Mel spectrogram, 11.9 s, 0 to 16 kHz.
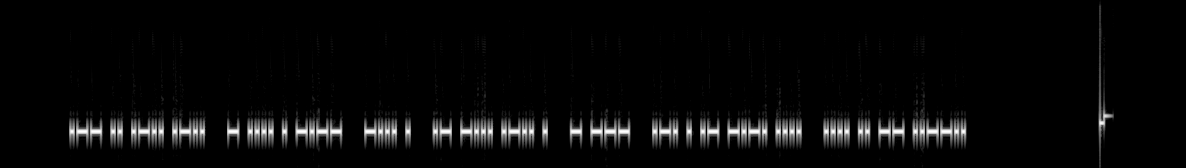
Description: Morse code, heard as a keyed tone, about 36 wpm, 700 Hz. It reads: WILL THEY BE ABLE TO REACH HIM?
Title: Sentences from Top 1000 Words - Review Part 2 - 35wpm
